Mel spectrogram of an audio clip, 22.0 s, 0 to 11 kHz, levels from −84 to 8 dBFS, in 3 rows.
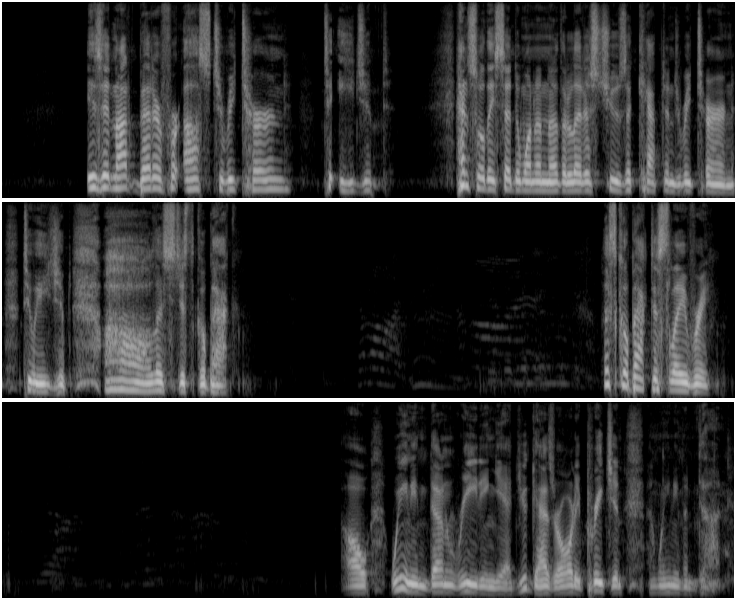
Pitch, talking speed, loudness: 175 Hz, 145 wpm, -24 LUFS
